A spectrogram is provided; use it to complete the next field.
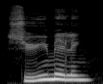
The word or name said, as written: sygemelding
